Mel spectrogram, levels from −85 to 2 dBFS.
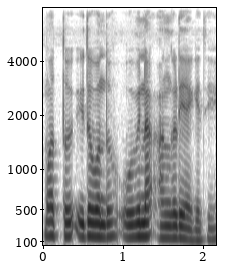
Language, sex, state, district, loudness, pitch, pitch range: Kannada, male, Karnataka, Koppal, -15 LUFS, 160 Hz, 150-165 Hz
